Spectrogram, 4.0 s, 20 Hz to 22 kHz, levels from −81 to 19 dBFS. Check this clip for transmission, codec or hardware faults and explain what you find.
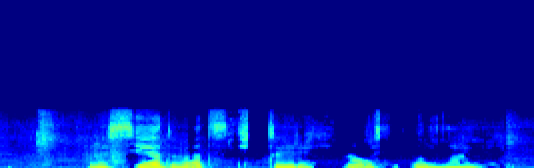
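Two echo-canceller faults are present, both tied to moments when both ends of the call seem to talk at once.

Speech suppressed in double talk: the speech dips at 0.97–1.06 s, 1.77–1.93 s, 2.54–3.62 s and 3.78–3.82 s. The deepest cut is about 30 dB in the long stretch. The likely cause is the canceller failing to separate talker from loudspeaker echo and attenuating both. A waveform shows the envelope suddenly shrinking, and a spectrogram shows speech energy fading or breaking into fragments.

Other side's voice leaking through: faint scraps of a second, far-end voice surface at 1.04–1.11 s and 3.69–3.74 s. They sit roughly 30 to 35 dB below the talker. They are likely loudspeaker playback the canceller did not fully remove. On a spectrogram they appear as weak formant traces.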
